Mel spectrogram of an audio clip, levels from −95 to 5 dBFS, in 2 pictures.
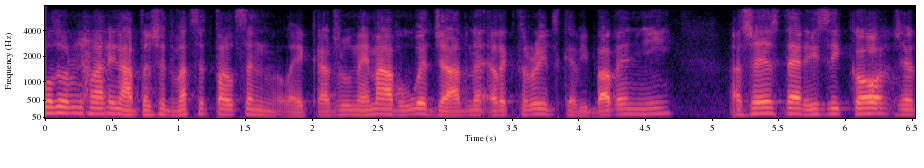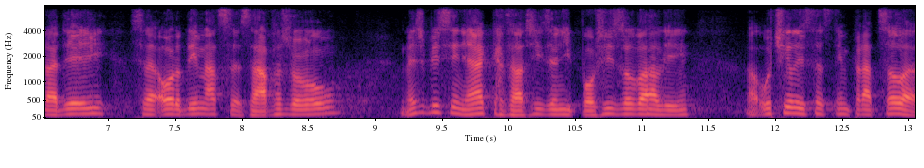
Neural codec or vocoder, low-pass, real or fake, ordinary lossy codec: codec, 16 kHz in and 24 kHz out, 0.6 kbps, FocalCodec, streaming, 4096 codes; 7.2 kHz; fake; Opus, 24 kbps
